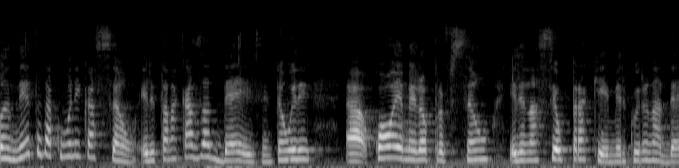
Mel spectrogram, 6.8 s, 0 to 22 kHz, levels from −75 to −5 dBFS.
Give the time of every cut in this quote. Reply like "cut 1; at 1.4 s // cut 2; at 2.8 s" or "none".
none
